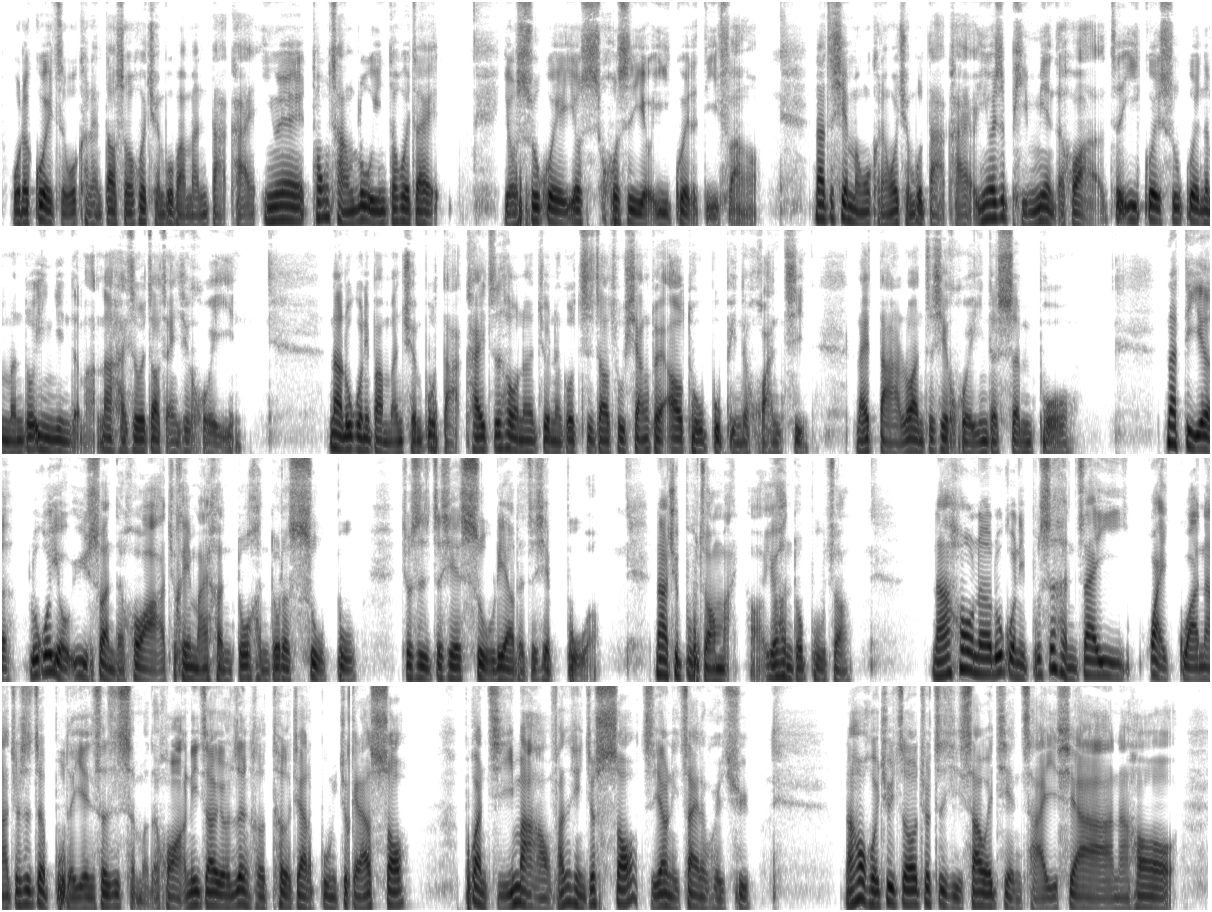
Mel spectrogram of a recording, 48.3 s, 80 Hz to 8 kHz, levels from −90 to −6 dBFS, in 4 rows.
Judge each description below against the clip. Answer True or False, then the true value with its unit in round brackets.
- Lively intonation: False (4.6 semitones)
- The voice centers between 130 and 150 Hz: False (115 Hz)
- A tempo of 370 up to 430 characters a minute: False (300 characters per minute)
